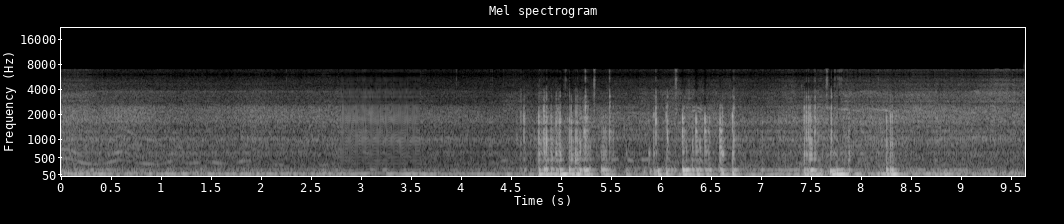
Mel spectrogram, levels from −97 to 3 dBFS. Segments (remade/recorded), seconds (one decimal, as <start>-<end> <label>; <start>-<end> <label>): 0.0-2.8 recorded; 2.8-3.6 remade; 3.6-9.6 recorded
